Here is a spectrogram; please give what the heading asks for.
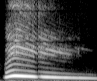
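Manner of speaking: high delighted whee; excited squeal. Real, not acted. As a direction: squeal with glee. Cheering at a donation.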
